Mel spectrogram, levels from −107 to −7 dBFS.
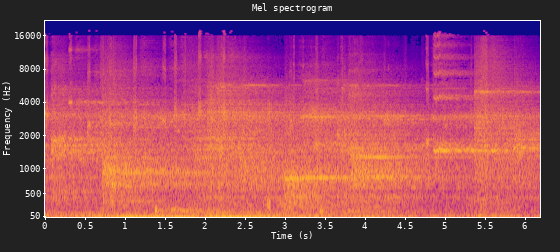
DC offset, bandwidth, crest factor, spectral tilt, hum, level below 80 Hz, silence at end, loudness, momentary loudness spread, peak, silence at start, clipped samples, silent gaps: under 0.1%; 17.5 kHz; 14 dB; -3 dB/octave; none; -34 dBFS; 0 s; -26 LUFS; 3 LU; -12 dBFS; 0 s; under 0.1%; none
